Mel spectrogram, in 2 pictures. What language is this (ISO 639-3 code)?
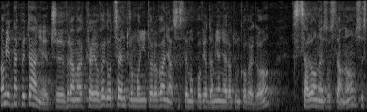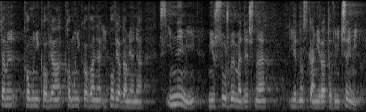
pol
